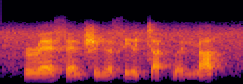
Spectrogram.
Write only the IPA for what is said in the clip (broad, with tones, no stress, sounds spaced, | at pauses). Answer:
ɹ ɛ˧˥ s ɛ˨˩˨ n ʂ i˧˥ ə̯ s i˧ ə̯ c a˨˩ k̚ w ə˧ j ŋ a˦˥ t̚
